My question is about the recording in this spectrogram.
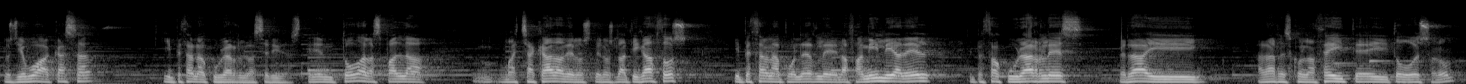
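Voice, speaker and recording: Lively storytelling pastor in a church hall. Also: male voice, medium pitch, moderate pace. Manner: acts out Bible scenes in quoted voices, shouts and laughs. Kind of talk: storytelling sermon. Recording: echoey church hall with faint music.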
